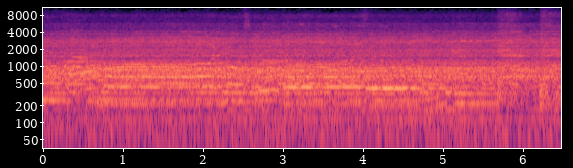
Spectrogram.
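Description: Live performance of a psychedelic rock song by a band with an orchestra: a dense, loud wash of held chords and voices.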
